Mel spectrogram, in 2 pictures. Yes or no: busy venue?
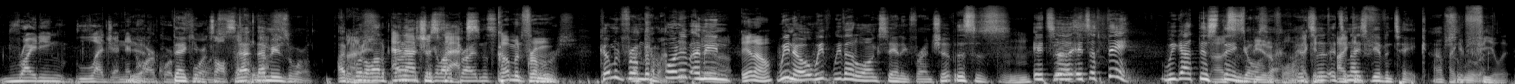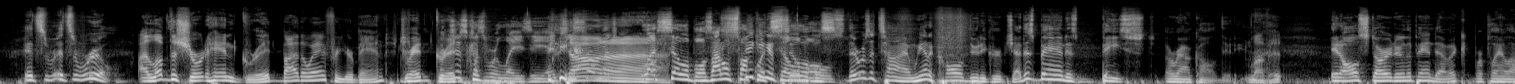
yes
